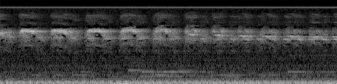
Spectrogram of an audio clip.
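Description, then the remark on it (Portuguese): Backyard birds chirp steadily in a dense, repeating chorus of high tweets, with a low rumbling hum underneath and no one speaking. “Saudações dos passarinhos do quintal.”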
